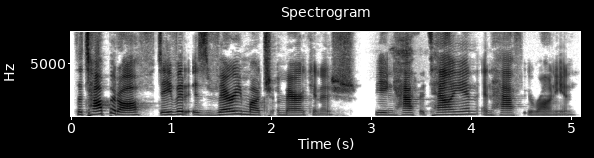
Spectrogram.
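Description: A woman's voice: on the high side, a little fast, sharp tone, dry recording. A woman hosting a podcast, reading scripted introductions and narration. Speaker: podcast host.

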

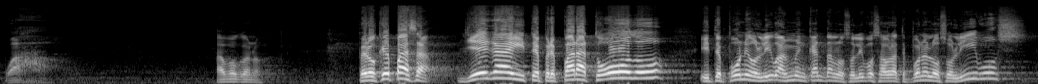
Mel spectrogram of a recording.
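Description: A male pastor delivers a conversational sermon in a high voice. He keeps prompting his congregation to finish the verses. A long reverb from the large hall follows his words. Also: sing-song, normal speed.

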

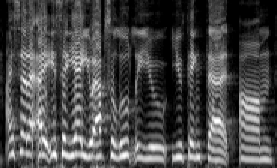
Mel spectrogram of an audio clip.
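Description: A woman's voice: on the high side, moderate pace, a bit bright. A woman hosting a podcast, asking questions in a friendly, enthusiastic way. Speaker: podcast host. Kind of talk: podcast interview.

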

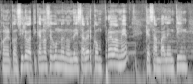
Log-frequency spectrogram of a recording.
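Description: This podcast co-host recounts history as casual gossip, using slang and made-up quotes in an informal way. He's a man with a Mexican accent, a slightly high voice, and a fairly quick pace. There's music in the background.

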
